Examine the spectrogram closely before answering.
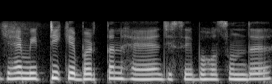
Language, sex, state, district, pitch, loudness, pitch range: Hindi, female, Haryana, Jhajjar, 245 Hz, -14 LUFS, 235-270 Hz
